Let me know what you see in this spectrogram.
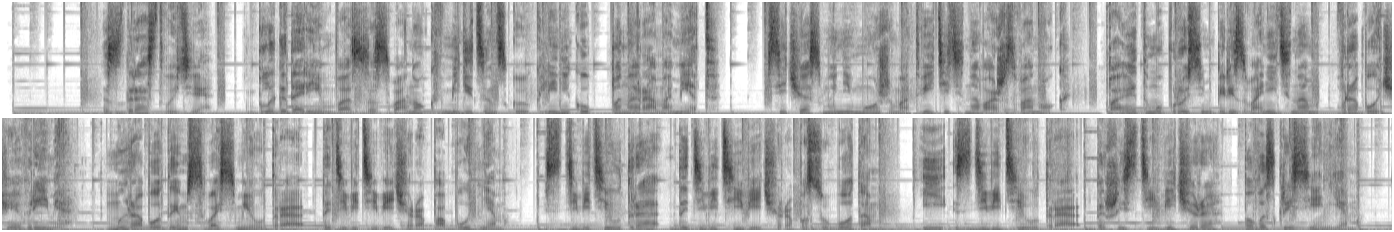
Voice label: IVR

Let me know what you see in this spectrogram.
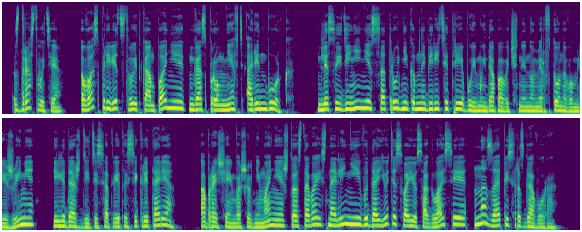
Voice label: IVR

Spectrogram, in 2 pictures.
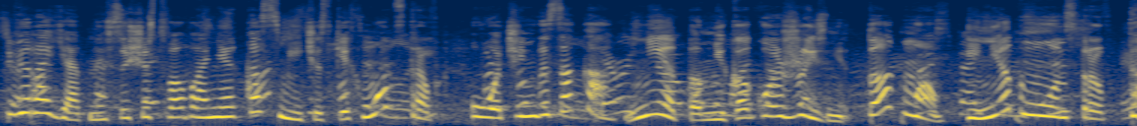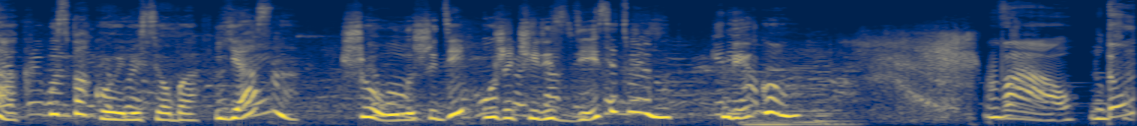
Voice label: Cartoon

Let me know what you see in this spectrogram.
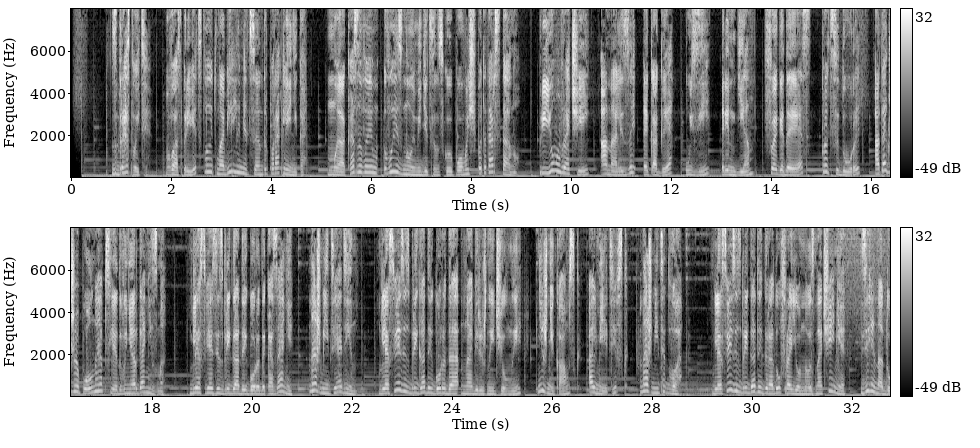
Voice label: IVR

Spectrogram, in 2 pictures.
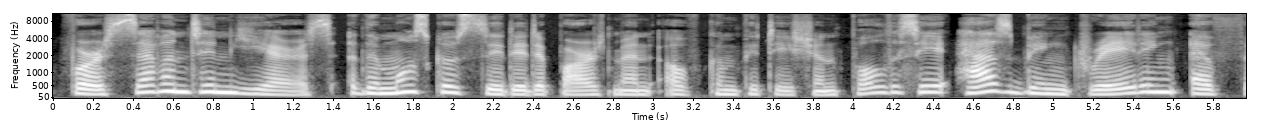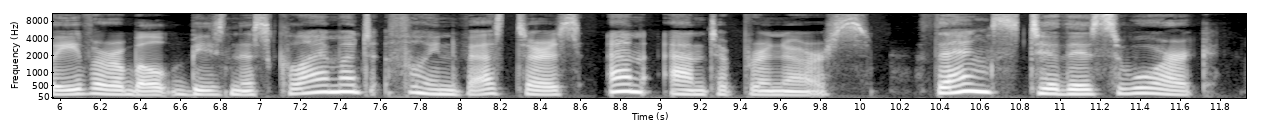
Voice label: ENG

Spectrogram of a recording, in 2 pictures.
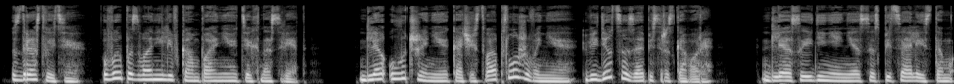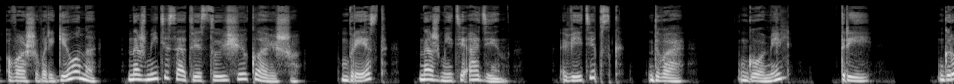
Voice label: IVR; TechnoSvet

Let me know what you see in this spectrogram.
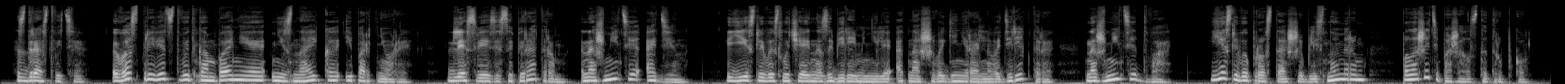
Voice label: IVR

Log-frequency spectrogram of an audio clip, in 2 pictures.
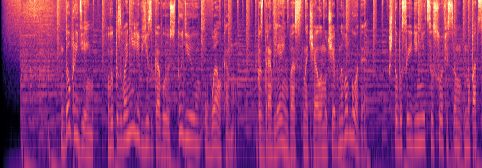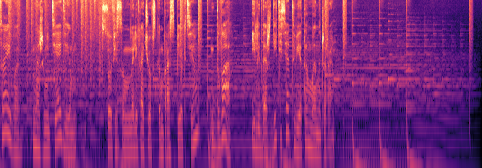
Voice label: IVR

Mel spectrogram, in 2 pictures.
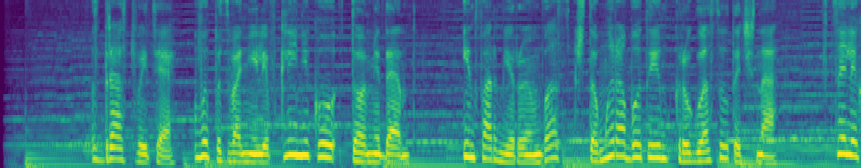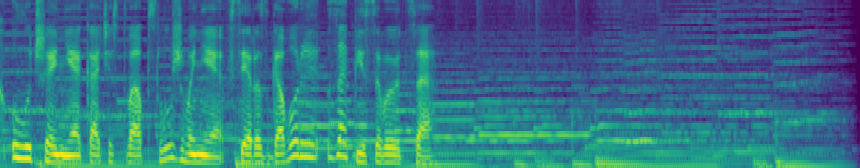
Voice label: IVR

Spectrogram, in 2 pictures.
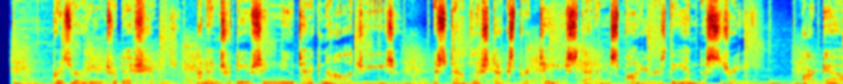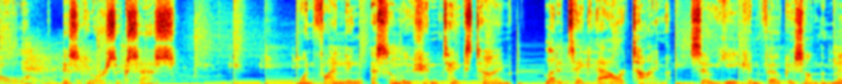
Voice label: CORPORATE

